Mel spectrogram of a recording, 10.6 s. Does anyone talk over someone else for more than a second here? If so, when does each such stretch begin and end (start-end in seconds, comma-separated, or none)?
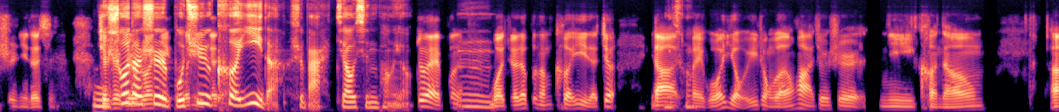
1.0-2.2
